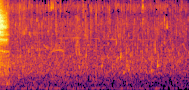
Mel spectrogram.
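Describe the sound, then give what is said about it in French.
Steady flowing water of the Brivé river, northwest of Nantes, a soft continuous rush and babble, with a brief brighter splash at the very start and no voices. “Au nord-ouest de Nantes coule une rivière, le Brivé.”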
